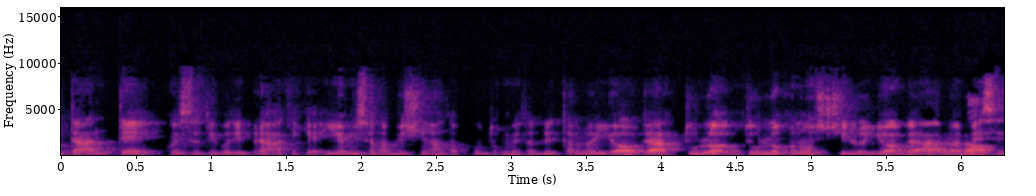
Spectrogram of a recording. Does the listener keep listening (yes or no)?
no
